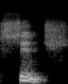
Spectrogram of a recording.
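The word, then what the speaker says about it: sinh: n h and um americans say that as tange something like that okay so it's the family of functions like cinch and kosh for the hyperbolic sine the hyperbolic cosine so uh we then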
